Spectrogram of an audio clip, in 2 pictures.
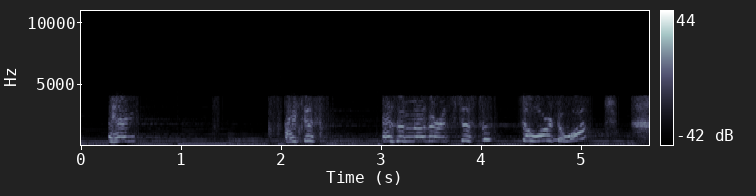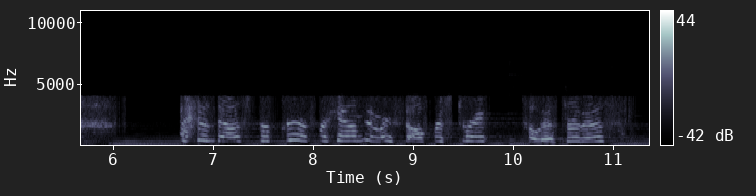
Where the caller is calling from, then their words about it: Bakersfield, California, United States; Hi, I'm a first-time caller. … I'm from Bakersfield, California.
